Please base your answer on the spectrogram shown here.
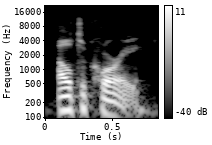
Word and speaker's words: El-Takrori: sitting down with Omar elori which rhymes with tell my story hey and um we're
